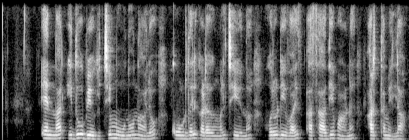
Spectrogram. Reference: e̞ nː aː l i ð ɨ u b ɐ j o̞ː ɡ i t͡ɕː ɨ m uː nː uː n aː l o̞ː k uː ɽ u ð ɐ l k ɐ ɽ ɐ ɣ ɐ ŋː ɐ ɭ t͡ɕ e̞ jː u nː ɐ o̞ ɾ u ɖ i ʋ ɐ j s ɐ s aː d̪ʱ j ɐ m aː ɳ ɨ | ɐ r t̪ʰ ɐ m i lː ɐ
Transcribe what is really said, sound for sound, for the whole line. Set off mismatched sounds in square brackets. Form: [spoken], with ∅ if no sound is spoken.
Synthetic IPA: e̞ nː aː l i ð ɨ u b ɐ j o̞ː ɡ i t͡ɕː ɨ m uː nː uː n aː l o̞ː k uː ɽ u ð ɐ l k ɐ ɽ ɐ ɣ ɐ ŋː ɐ ɭ t͡ɕ e̞ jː u nː ɐ o̞ ɾ u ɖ i ʋ ɐ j s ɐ s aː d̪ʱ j ɐ m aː ɳ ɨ | ɐ r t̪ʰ ɐ m i lː ɐ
